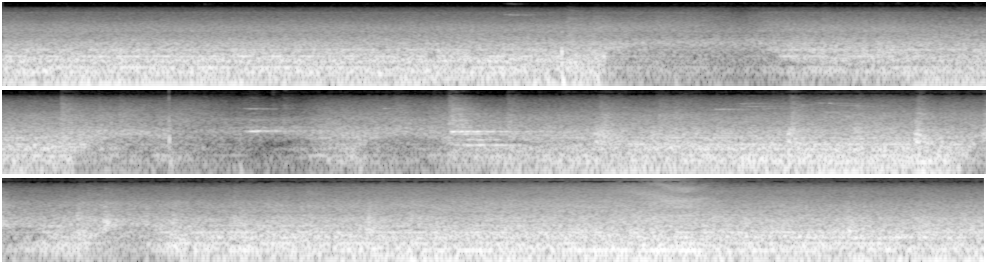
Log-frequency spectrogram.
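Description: A train rumbles into an echoing underground station, growing louder as it nears.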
